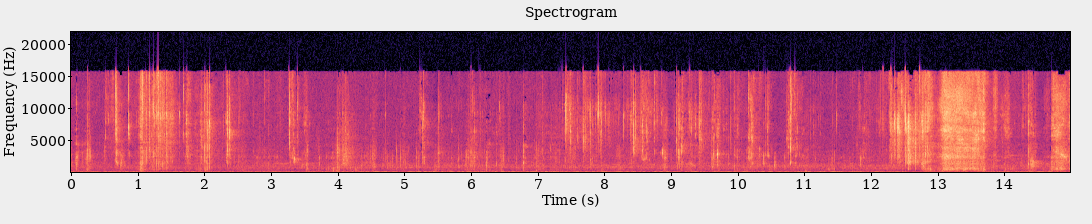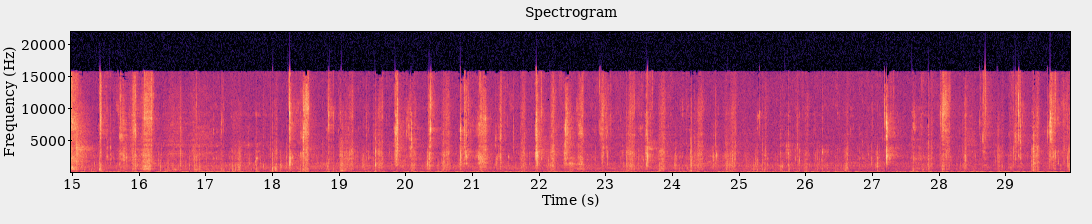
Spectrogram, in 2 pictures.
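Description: Close-miked chewing and biting of raw prawns in spicy marinade: wet smacking and crunching of the shells in quick, uneven clicks, with a louder burst of noise about thirteen seconds in.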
